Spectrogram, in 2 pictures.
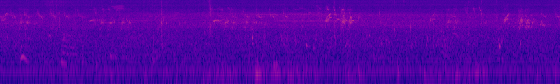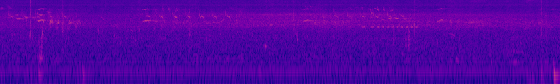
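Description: Faint bird calls: short high chirps and trills, again and again, over a low steady hum.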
